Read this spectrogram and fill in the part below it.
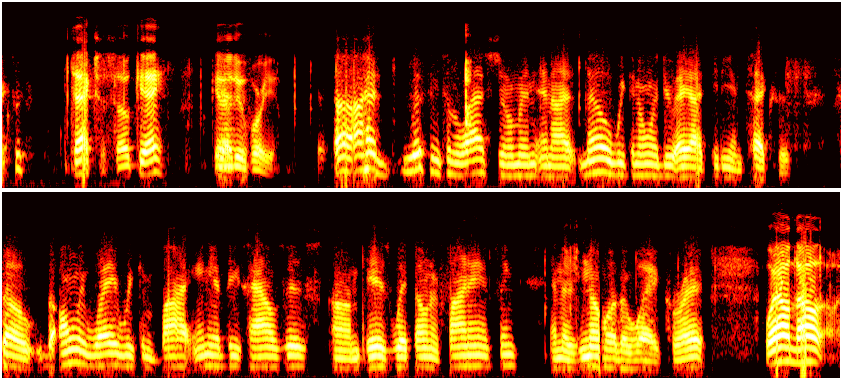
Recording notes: Q&A Call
